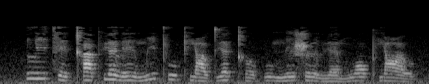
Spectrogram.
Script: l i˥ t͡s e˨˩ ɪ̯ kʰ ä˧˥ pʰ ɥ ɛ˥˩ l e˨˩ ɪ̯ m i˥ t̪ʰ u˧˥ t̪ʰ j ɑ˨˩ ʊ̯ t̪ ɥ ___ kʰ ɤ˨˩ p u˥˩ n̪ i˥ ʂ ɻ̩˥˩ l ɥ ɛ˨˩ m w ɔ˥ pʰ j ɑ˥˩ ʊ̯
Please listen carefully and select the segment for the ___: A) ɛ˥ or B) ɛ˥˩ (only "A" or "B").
A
